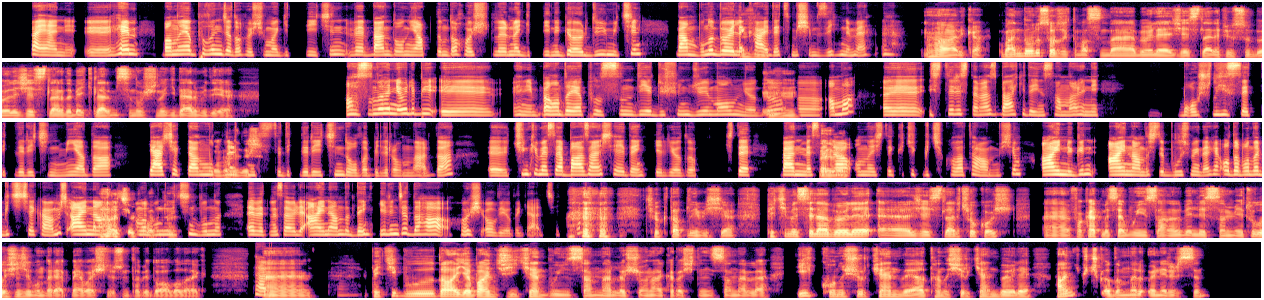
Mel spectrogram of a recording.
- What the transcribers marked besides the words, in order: unintelligible speech; giggle; "düşündüğüm" said as "düşüncüğüm"; chuckle; unintelligible speech
- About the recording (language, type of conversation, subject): Turkish, podcast, İnsanlarla bağ kurmak için hangi adımları önerirsin?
